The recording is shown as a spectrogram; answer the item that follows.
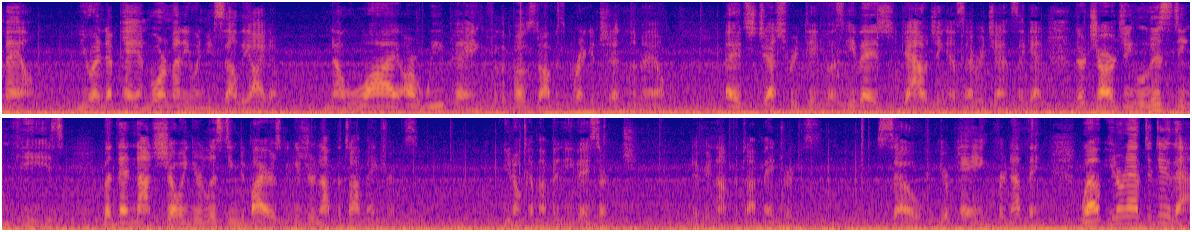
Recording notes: driving around in the car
